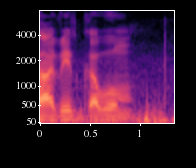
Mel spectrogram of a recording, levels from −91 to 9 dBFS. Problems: none marked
